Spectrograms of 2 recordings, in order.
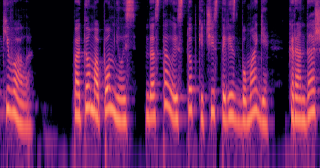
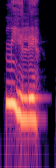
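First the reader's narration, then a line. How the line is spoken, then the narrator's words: Exclamation. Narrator (Russian): воскликнула Райна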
